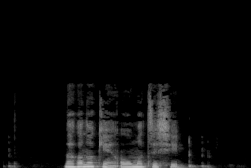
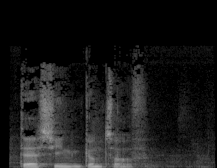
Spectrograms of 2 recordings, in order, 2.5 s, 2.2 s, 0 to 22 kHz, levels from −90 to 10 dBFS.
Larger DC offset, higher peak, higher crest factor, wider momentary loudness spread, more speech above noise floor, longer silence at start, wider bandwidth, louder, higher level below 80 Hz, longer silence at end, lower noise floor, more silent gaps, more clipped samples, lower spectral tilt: neither; about the same, -12 dBFS vs -14 dBFS; second, 14 dB vs 20 dB; second, 10 LU vs 17 LU; first, 45 dB vs 29 dB; first, 0.65 s vs 0.2 s; second, 10 kHz vs 16 kHz; first, -25 LUFS vs -31 LUFS; first, -68 dBFS vs -80 dBFS; about the same, 0.6 s vs 0.65 s; first, -69 dBFS vs -60 dBFS; neither; neither; first, -6 dB/octave vs -3.5 dB/octave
